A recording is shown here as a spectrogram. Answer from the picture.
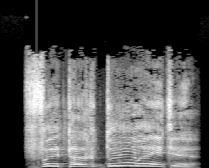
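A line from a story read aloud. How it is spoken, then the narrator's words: Nervous startled exclamation. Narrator (Russian): вскрикнул он, вскакивая и нервно поправляя воротничок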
